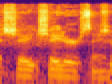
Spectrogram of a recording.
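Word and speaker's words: Shedeur Sanders: He and was, is it Shader Sanders? I don't know how to say his name. – Yeah, Shader Sanders.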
